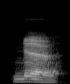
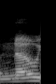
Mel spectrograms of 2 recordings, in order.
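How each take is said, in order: First: Broad northern No; Yorkshire accent. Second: Said in the usual way. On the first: Shown as a demonstration. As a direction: say No with a flat Yorkshire O. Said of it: "you would go". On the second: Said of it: "if you would say the word no".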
